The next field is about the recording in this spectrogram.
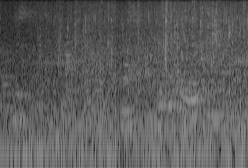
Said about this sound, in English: This is the sound of a lobster tank the size of a small bathtub.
